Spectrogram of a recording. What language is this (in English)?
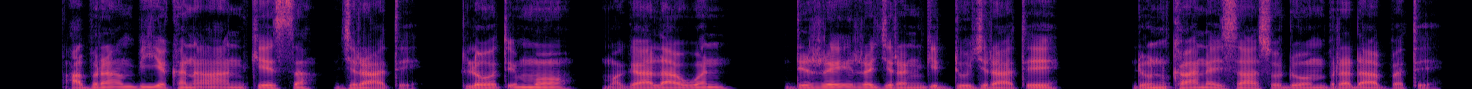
Oromo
